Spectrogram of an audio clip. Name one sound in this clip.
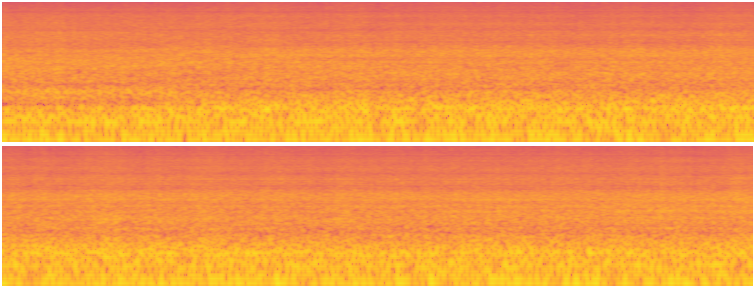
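Tyres roar steadily on the road beneath a moving car.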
